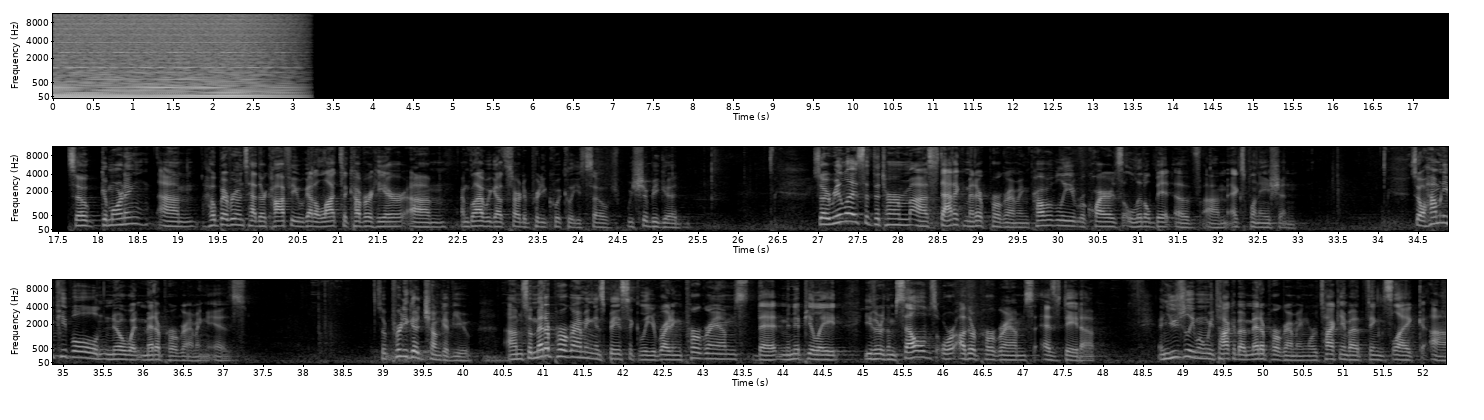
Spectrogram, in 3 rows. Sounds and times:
Speech: 17.6 - 25.4, 27.0 - 33.0, 34.4 - 37.3, 38.9 - 48.0, 48.7 - 52.2.

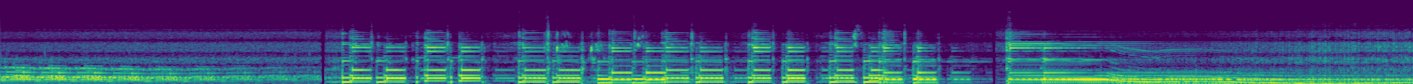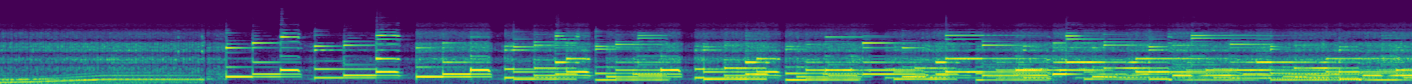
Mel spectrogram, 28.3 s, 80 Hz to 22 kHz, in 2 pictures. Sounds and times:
Tapping (guitar technique): 3.3 - 28.2.

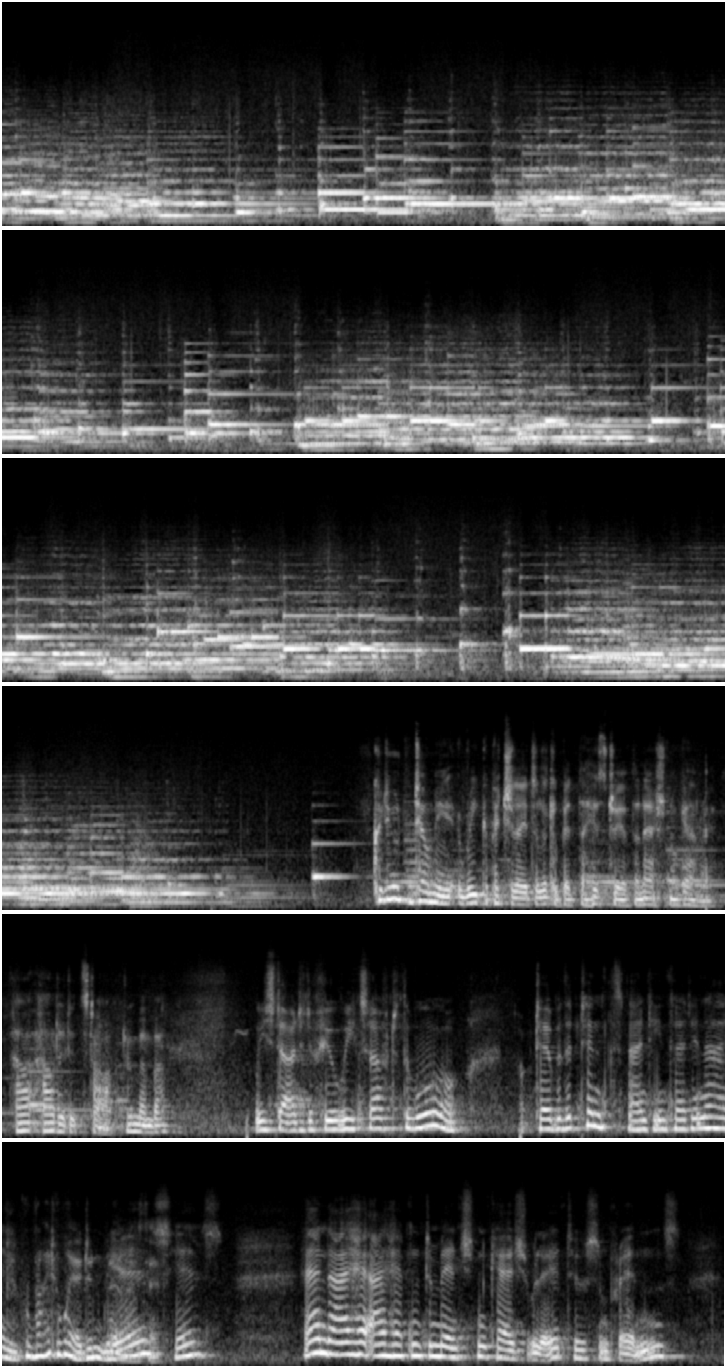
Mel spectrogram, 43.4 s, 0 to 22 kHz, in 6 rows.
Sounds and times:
Classical music: 0.0 - 33.6, 34.2 - 38.2
Piano: 0.0 - 43.3.

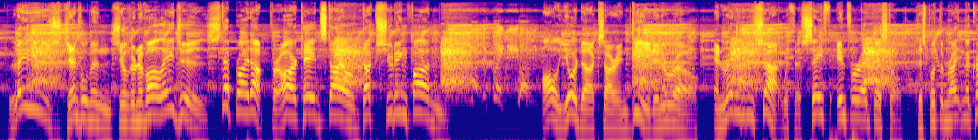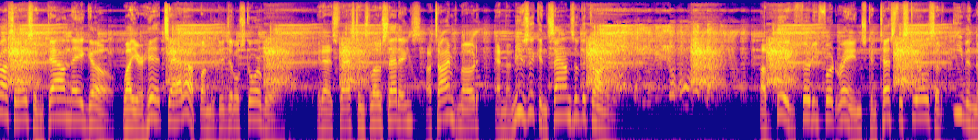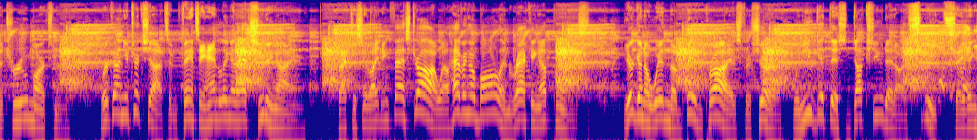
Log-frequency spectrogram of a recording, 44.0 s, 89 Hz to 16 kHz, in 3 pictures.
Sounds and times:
Music: 0.0 - 44.0
Speech: 0.2 - 6.6, 7.7 - 18.8, 19.4 - 24.0, 26.1 - 30.3, 30.9 - 38.1, 38.7 - 44.0.

